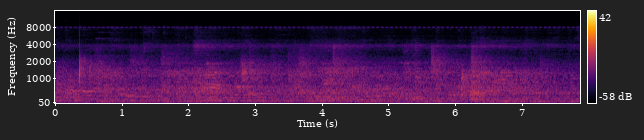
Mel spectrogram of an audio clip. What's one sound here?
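Pool balls clack together as they are gathered and racked.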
